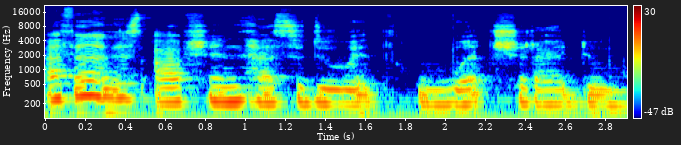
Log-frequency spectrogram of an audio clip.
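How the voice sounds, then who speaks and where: A soft-spoken woman whispering at a moderate pace. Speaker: tarot reader. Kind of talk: tarot reading. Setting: recording to camera. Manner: quiet, mellow; soft-spoken, almost whispering.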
